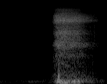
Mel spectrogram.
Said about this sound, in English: Farted? Is that what it was? Yeah, that was a fart. She farted. Yeah. It's a weird fart.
